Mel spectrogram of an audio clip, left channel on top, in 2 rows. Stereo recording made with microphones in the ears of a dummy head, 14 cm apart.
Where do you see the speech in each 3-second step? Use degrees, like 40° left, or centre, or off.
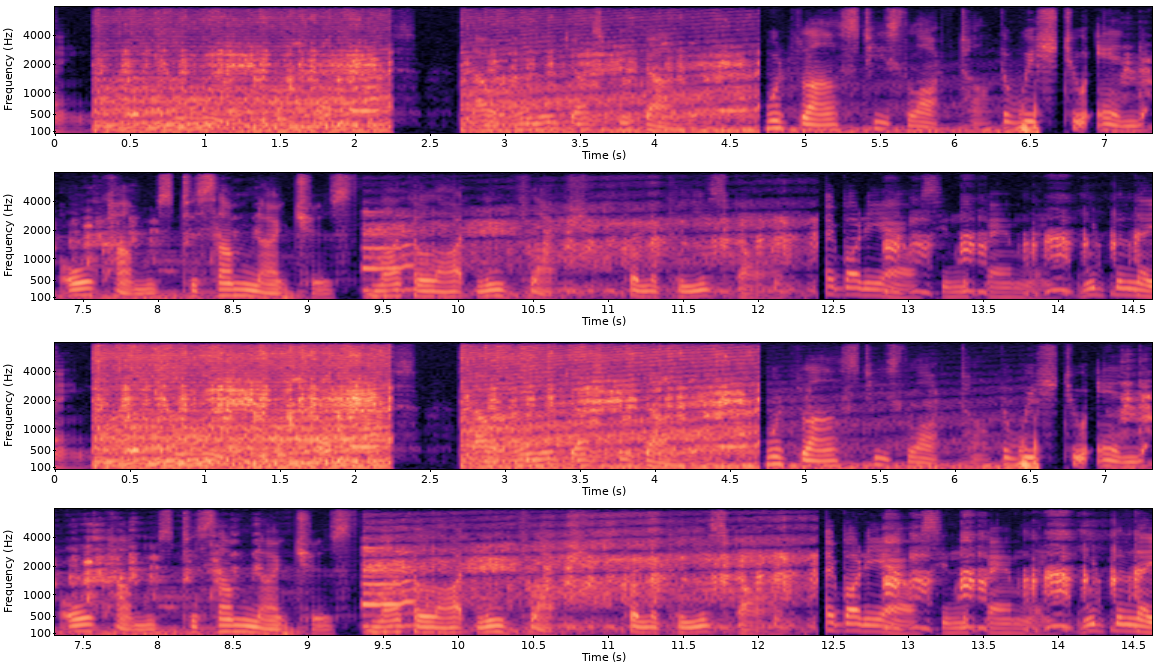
40° right, 20° left, 50° left, 10° right, 40° right.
